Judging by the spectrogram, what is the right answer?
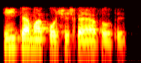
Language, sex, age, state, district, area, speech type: Sindhi, male, 45-60, Maharashtra, Mumbai Suburban, urban, conversation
